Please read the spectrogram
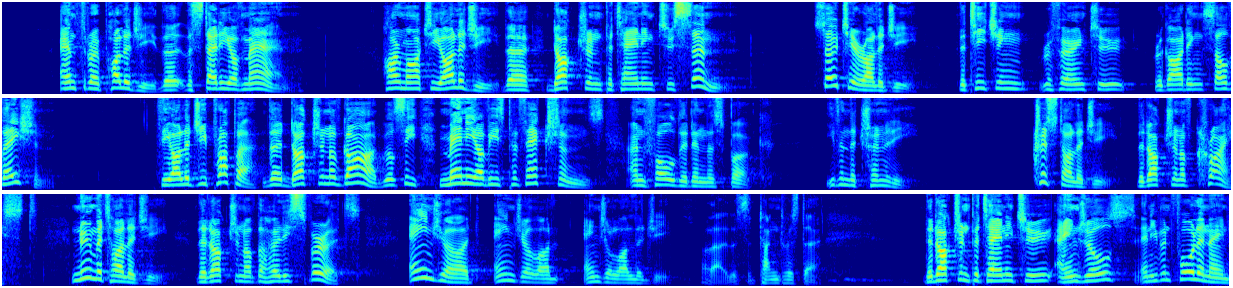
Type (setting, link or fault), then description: setting, large echoing room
